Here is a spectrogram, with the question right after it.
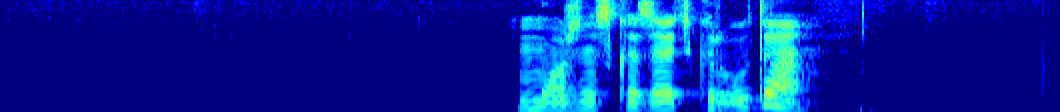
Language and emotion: Russian, positive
